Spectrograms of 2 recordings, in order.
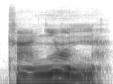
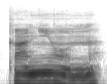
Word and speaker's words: cañón: Then this word, this letter doesn't exist in English, but it's pronounced, it's called ñ, and it's pronounced as cañón, cañón, canyon in English, or onion.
